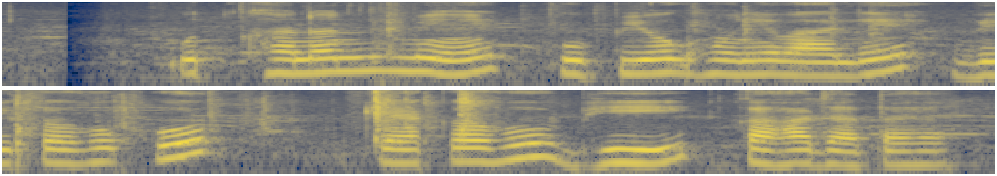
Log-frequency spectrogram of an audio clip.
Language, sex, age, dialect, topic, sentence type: Hindi, female, 25-30, Marwari Dhudhari, agriculture, statement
